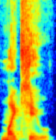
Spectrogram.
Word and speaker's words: MiQ: premium economy seat it's the Collins Aerospace MyQ which is spelled miq and that's the seat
